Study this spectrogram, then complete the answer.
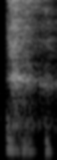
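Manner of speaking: brief, loud, breath-led chuckle; knowing chuckle. Acted. Vampire found companion easily, brief knowing chuckle. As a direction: chuckle shortly, sure of yourself.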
